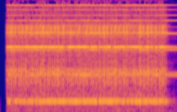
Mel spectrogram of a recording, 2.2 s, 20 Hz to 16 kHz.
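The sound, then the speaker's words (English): An early-morning 1979 telephone call arrives as a single sustained electric bell ring, about two seconds of steady, bright metallic trilling that stops abruptly and leaves a short fading tail. “the phone rings at 4 a.m., a little bit earlier than Mr. Jordan was accustomed waking up.”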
